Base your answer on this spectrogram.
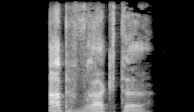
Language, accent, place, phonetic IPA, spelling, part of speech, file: German, Germany, Berlin, [ˈapˌvʁaktə], abwrackte, verb, De-abwrackte.ogg
- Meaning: inflection of abwracken: 1. first/third-person singular dependent preterite 2. first/third-person singular dependent subjunctive II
